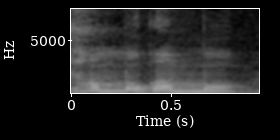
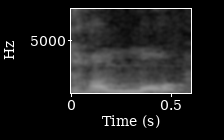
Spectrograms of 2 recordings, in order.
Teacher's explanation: ধর্ম থেকে ধম্ম, রটা উঠে গিয়ে যুক্ত ব্যঞ্জন ছিল, যুক্ত ব্যঞ্জন থেকে সেটা হয়ে গেল যুগ্ম ব্যঞ্জন, ধর্ম, র আর ম, সেটা যুগ্ম ব্যঞ্জন হয়ে গিয়ে হয়ে দাঁড়ালো ধম্ম, ধ ময় ময়।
